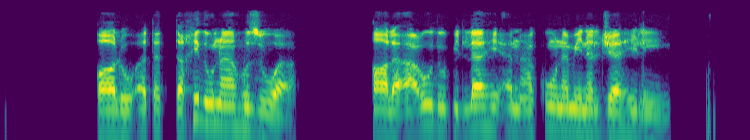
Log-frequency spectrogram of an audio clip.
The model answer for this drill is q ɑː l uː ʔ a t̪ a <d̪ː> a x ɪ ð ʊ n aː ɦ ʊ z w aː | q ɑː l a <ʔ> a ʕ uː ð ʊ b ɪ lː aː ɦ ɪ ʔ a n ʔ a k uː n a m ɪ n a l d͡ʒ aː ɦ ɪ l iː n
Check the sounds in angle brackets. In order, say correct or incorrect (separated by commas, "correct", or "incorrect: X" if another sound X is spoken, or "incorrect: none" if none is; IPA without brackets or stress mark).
incorrect: t̪ː, correct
